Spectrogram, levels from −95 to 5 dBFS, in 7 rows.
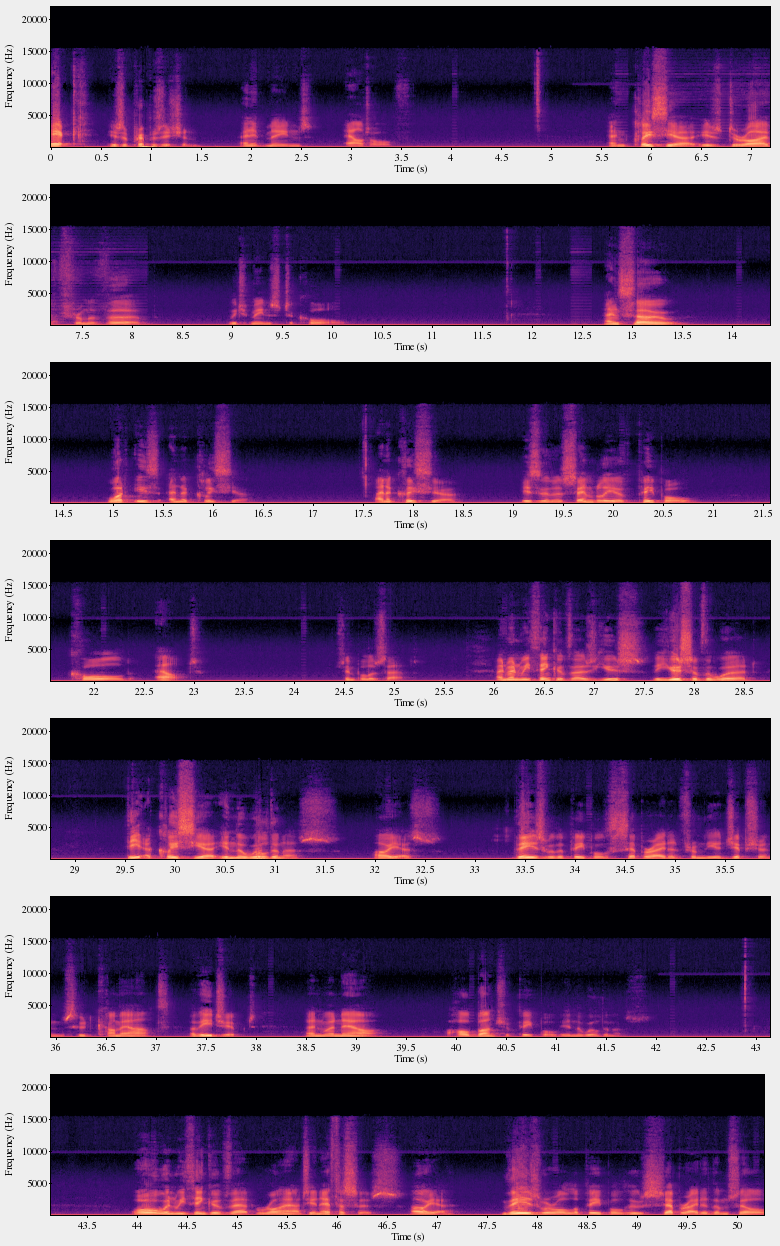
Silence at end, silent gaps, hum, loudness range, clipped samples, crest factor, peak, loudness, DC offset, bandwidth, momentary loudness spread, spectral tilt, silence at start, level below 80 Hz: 0 s; none; 50 Hz at -35 dBFS; 11 LU; under 0.1%; 20 dB; -2 dBFS; -20 LUFS; under 0.1%; 15.5 kHz; 24 LU; -5 dB/octave; 0 s; -32 dBFS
